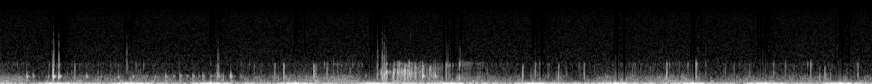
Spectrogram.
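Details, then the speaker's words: Stethoscope on the abdomen after a large Christmas dinner with wine following a 22-hour fast; stomach rumbling constantly. Gurgling and rumbling with frequent pops and bubbling: active bowel sounds after a large meal. "यहाँ से, पेट की आवाज़ों का अनुवाद करना वाकई कठिन था, और मैं टाइम स्टैम्प🙇 भी नहीं बना सका। मेरा पेट हर समय गड़गड़ाहट कर रहा है।"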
